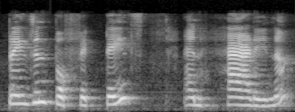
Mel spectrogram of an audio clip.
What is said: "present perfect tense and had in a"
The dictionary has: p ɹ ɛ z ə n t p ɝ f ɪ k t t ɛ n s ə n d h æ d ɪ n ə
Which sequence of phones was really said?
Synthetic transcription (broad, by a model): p ɹ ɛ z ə n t p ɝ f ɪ k t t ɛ s ə n d h æ d ɪ n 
